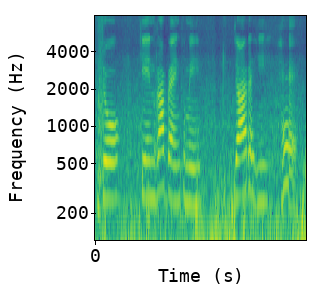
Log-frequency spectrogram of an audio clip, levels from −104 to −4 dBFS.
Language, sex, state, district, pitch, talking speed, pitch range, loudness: Hindi, female, Haryana, Rohtak, 265 Hz, 100 wpm, 245-285 Hz, -18 LUFS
